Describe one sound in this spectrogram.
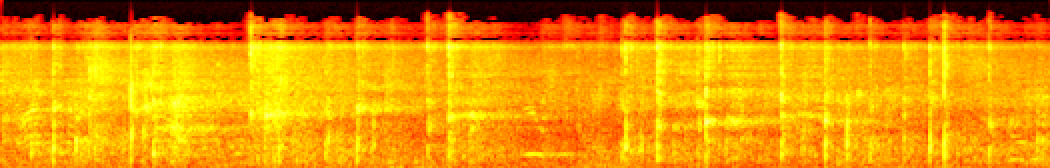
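Paddles pop against plastic balls again and again, echoing in a large hall.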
